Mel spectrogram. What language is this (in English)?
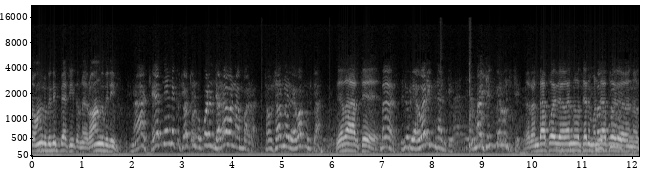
Gujarati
